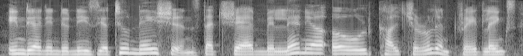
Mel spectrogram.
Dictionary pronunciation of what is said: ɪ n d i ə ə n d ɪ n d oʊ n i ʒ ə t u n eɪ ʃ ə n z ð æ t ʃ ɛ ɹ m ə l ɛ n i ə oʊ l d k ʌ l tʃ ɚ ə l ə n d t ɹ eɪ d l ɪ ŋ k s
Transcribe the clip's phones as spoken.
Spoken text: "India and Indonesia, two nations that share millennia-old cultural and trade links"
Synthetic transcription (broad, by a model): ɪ n d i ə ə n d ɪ n d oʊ n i z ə t u n eɪ ʃ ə n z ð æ t ʃ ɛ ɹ m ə l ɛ n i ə oʊ l d k ʌ l tʃ ɚ ə l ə n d t ɹ eɪ d l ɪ ŋ k s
